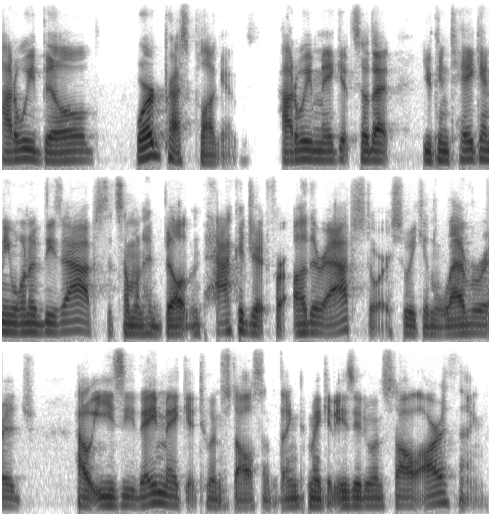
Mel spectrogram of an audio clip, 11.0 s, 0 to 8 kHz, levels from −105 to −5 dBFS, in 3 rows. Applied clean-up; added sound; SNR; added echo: neural mask model Resemble Enhance denoiser.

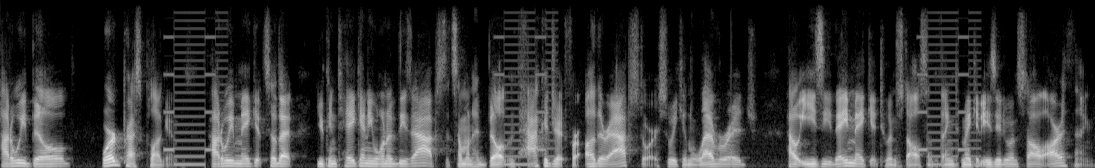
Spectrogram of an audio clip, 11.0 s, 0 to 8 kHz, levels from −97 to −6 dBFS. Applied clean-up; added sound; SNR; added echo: none; Alarm; 15 dB; none.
